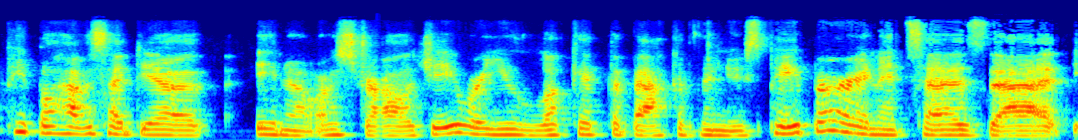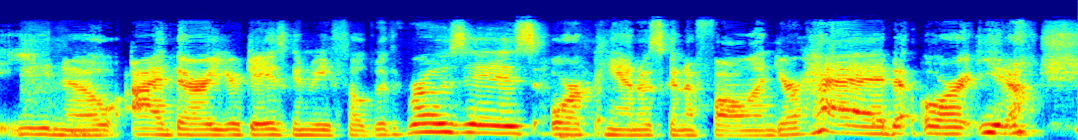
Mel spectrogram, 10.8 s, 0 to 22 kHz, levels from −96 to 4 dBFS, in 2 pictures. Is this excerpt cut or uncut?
uncut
